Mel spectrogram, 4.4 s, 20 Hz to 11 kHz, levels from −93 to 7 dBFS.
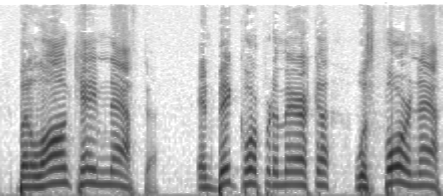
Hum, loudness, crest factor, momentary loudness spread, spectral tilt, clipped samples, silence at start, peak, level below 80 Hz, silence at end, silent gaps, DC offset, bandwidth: none; -18 LUFS; 18 dB; 10 LU; -7 dB/octave; under 0.1%; 0.2 s; 0 dBFS; -36 dBFS; 0.05 s; none; 0.3%; 10.5 kHz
